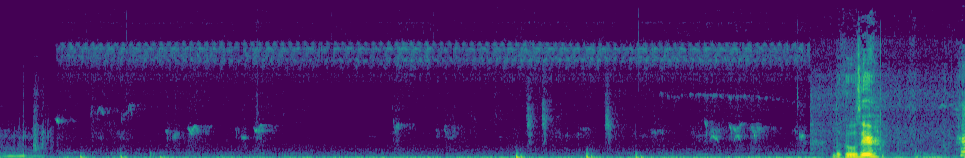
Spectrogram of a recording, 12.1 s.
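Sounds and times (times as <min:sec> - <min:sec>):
low background noise: 0:00.0 - 0:12.0
bird chirps: 0:00.5 - 0:03.6, 0:04.8 - 0:10.3
high-pitched hiss: 0:10.1 - 0:12.0.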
